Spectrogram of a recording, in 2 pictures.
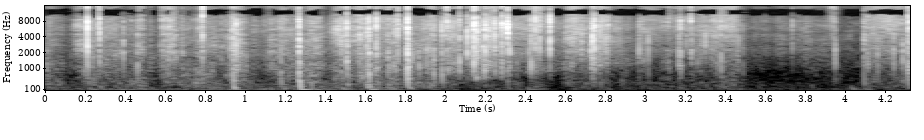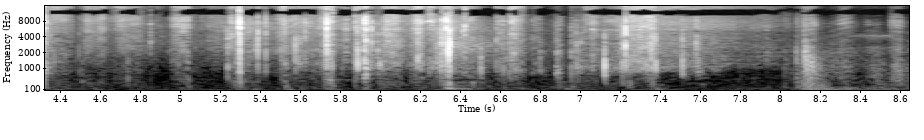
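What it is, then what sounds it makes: Origami paper being folded. Thin red-yellow patterned origami paper is held in the hands and folded into a crane, with fingertips pinching and rubbing the creases. Bright, crisp crinkling and papery rustles come in quick bursts, with sharp crackling snaps and short pauses between flurries of folding.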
